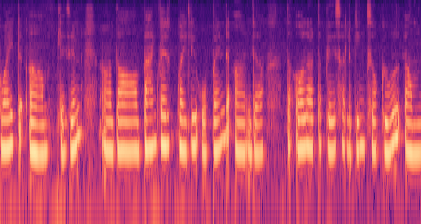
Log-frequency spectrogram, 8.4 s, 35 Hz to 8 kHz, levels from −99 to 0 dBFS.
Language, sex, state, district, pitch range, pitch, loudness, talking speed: English, female, Chandigarh, Chandigarh, 210-235 Hz, 220 Hz, -16 LUFS, 150 wpm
